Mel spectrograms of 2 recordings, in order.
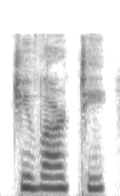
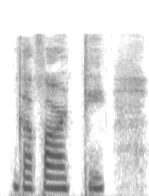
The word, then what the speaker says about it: Gabarti: His family had been settled in Egypt for seven generations, and had taken the name Gibarti, or as it is pronounced in Egypt, Gabarti, from their first home, Gibart being one of the names by which Zeila is still known.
